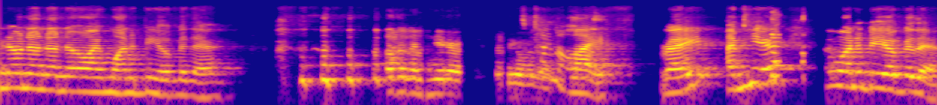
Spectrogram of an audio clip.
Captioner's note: laughs; Kurt laughs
